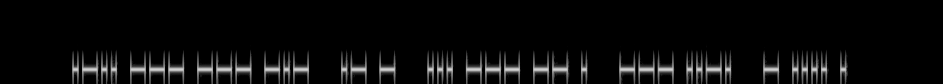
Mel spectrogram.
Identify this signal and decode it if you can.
Morse code, heard as a keyed tone, about 25 wpm, 700 Hz. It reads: LOOK AT SOME OF THE
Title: Sets of 5 Words Encore 25wpm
